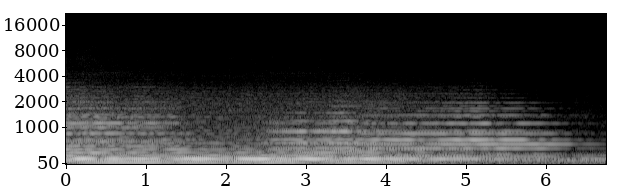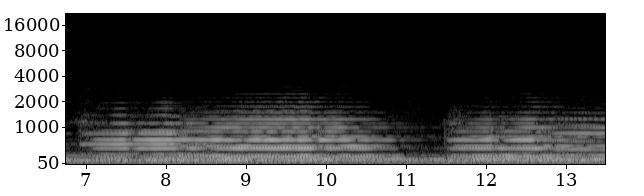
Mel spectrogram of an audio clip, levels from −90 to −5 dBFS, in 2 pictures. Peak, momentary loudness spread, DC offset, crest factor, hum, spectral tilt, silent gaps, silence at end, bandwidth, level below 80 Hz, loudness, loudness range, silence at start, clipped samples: -18 dBFS; 17 LU; under 0.1%; 16 dB; none; -11.5 dB/octave; none; 0 s; 3.2 kHz; -48 dBFS; -34 LUFS; 11 LU; 0 s; under 0.1%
